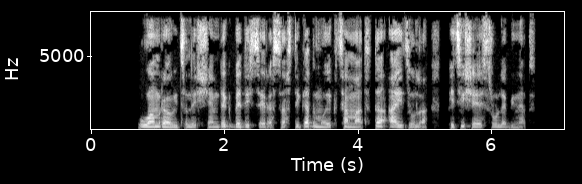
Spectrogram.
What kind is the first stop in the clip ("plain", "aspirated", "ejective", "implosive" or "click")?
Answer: plain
